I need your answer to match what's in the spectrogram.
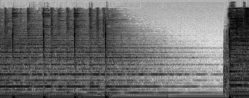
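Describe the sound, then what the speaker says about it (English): A worship cover song drops into a break where a deep sub bass sustains under fading repeated hits, before the full music crashes back in at the end. "There's a sub bass going on"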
